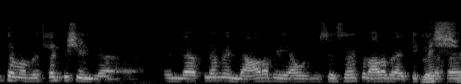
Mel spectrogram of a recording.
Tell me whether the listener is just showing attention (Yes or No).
No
